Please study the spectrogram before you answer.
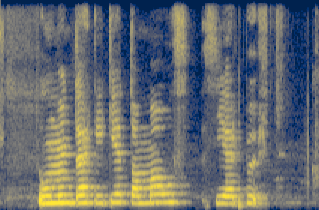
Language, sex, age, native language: Icelandic, male, 13, Icelandic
